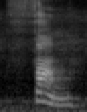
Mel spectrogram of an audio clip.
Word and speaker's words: thumb: Notice how in many of these words we have MB clusters. And in these words, normally the B is silent. We only pronounce the M.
